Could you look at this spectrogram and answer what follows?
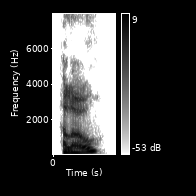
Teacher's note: "Hello," she says, and notice how her voice rises a little at the end, because she's unsure who's calling. That small upward movement at the end of a word or a short sentence is one of the most common intonation patterns in English.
